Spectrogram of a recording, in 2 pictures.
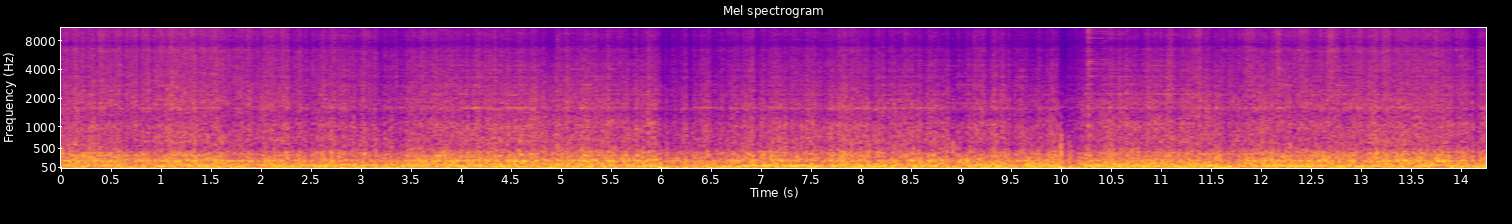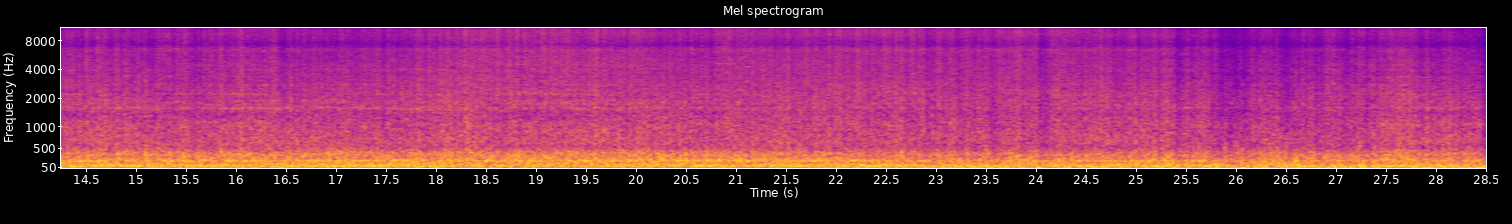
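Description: Tank cars of a freight oil train rolling by: a steady rumble of steel wheels on the rails, with one sharp knock about ten seconds in.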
